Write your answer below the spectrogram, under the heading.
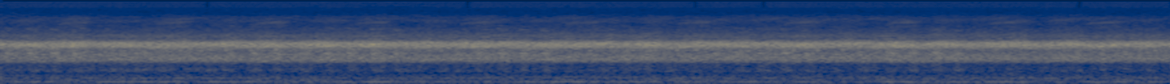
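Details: Night frog chorus in a pre-planting flooded rice paddy during the full Flower Moon: thick, steady layers of croaking voices blend into a constant buzzing roar, with a light low-pitched hum underneath.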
